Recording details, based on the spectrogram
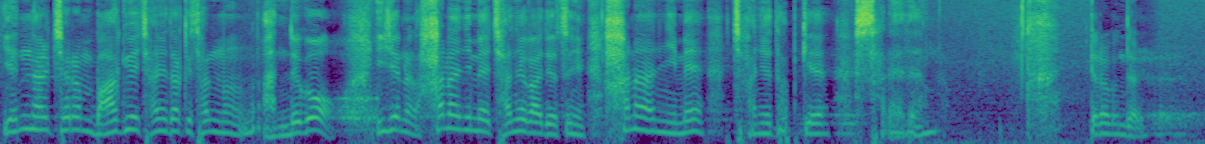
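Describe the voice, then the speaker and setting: A man's voice: fairly high pitch, a little mellow, a little hiss or hum. A man preaching a church sermon as a pastor, exhorting listeners and putting questions to them.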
